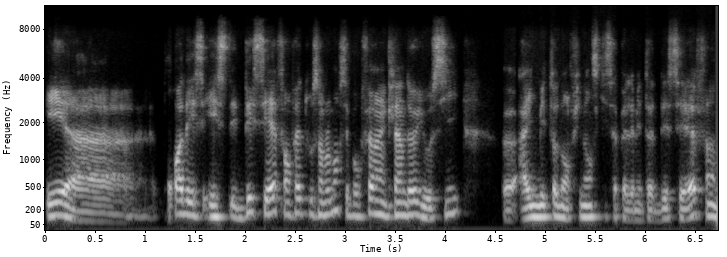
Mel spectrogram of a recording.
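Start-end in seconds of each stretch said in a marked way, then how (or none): none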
